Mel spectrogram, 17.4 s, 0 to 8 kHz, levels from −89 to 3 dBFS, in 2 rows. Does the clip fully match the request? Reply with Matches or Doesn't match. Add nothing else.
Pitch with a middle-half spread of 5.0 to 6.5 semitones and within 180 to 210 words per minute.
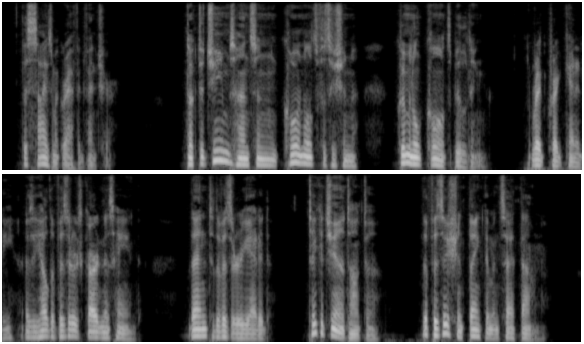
Doesn't match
